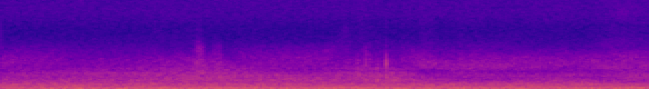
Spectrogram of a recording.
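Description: Paper pages rustle softly as a book is opened and turned.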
